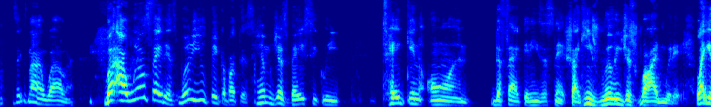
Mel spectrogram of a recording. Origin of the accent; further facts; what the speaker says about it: Mexico; born there; Well, I was born in Mexico.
